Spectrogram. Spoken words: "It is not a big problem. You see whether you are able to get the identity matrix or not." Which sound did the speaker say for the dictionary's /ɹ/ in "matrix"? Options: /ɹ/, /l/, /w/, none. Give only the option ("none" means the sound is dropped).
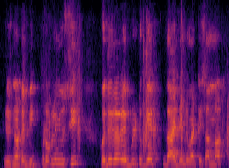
none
